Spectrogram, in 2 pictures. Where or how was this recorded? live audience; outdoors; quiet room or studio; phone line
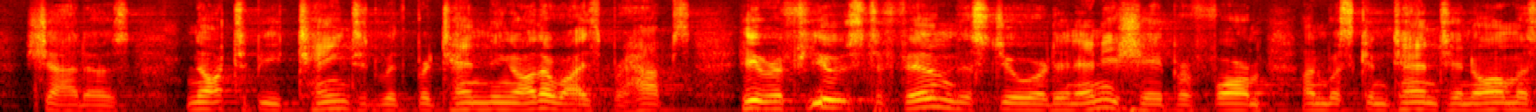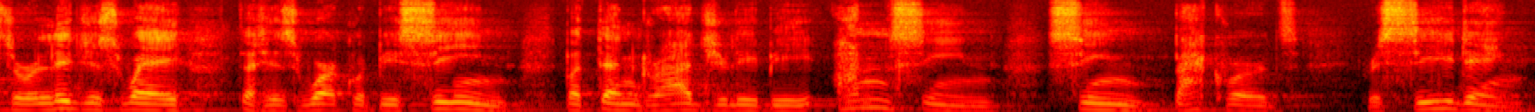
live audience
